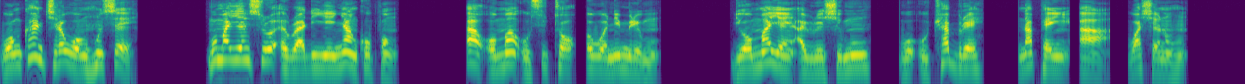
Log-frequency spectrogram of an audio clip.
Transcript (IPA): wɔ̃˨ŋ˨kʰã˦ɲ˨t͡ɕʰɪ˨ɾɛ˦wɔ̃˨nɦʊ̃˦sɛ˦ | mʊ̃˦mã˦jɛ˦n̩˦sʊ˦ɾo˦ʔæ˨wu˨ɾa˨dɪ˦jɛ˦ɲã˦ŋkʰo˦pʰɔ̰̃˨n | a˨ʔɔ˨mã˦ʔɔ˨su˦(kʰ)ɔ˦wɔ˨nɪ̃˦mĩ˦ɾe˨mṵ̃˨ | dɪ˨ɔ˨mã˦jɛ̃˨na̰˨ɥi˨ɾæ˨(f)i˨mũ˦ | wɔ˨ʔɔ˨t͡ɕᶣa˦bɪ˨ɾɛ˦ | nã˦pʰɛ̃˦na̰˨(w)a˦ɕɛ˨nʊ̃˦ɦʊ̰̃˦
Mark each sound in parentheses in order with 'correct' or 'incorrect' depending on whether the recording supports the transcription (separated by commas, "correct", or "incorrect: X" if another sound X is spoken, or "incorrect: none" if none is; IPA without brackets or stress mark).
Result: incorrect: tʰ, incorrect: ɕ, correct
